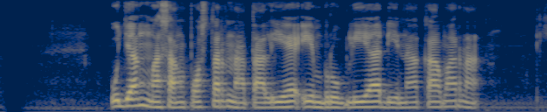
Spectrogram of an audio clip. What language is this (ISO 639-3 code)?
sun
